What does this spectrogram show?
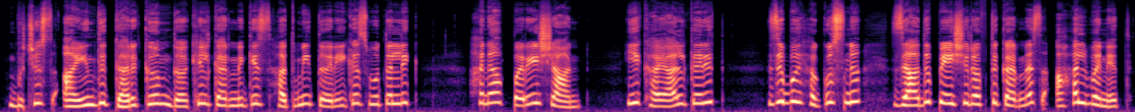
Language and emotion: Kashmiri, fearful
